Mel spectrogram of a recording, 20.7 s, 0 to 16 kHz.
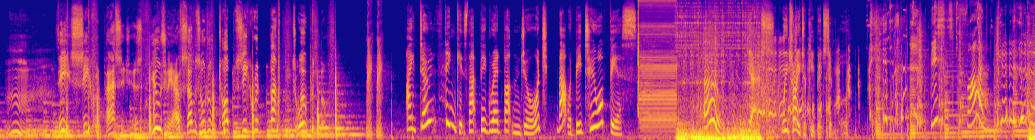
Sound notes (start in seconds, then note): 7.3 snorts; 12.8 buzzer sounds; 17.6 giggles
